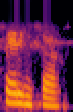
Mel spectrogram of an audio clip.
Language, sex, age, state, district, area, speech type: Tamil, female, 18-30, Tamil Nadu, Madurai, urban, conversation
